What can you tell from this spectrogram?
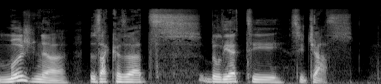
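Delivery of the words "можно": rising stress on можно. Showing how to turn the phrase into a question, stress on можно. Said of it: "raise your voice on можно".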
